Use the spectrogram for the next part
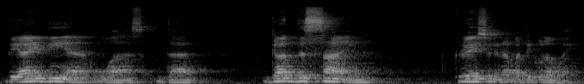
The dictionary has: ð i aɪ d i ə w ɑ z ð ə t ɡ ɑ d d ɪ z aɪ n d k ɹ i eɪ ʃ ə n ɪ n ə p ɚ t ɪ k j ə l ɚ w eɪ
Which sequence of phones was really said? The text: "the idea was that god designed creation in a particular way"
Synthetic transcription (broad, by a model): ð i aɪ d i ə w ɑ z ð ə t ɡ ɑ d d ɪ s aɪ n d k ɹ i eɪ ʃ ə n ɪ n ə p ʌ t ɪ k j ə l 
